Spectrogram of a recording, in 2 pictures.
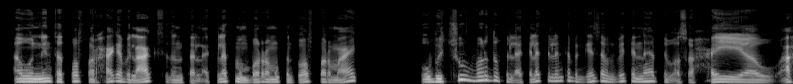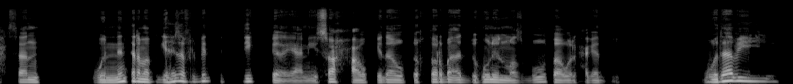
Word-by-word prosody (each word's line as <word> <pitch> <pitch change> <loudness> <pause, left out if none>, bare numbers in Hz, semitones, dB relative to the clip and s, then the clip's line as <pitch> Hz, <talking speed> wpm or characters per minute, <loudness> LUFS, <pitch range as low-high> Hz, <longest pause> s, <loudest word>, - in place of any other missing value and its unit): أو 130 +1 +6
إن 125 - +7
أنت 140 -1 +4
توفر 140 -5 -1
حاجة، 150 +8 +4
بالعكس 110 -5 +5
ده 100 - -6
أنت 95 -1 -5
الأكلات 125 +8 -2
من 105 -5 +2
بره 110 +3 0
ممكن 110 -2 -3
توفر 115 +1 -2
معاك، 130 +12 +1 0.7
وبتشوف 130 - +3
برضو 185 +1 +2
في - - -11
الأكلات 150 +1 -3
اللي 160 -1 -1
أنت 170 +1 -4
بتجهزها 140 +2 -3
في 125 - -4
البيت 145 +7 -5
إنها 135 0 +1
بتبقى 140 - -9
صحية 110 -3 +3
وأحسن، 105 +2 -1 0.6
وإن 105 +1 0
أنت 145 +3 +1
لما 125 -4 +4
بتجهزها 115 +7 -1
في 130 - -12
البيت 150 +5 -5
بتديك 135 -1 -6 0.2
يعني 85 0 -4
صحة 115 -1 +1
وكده 100 +3 -3
وبتختار 105 +3 -4
بقى 110 -1 -2
الدهون 110 +3 -3
المضبوطة 100 +2 -2
والحاجات 90 -1 -6
دي. - - -31 0.8
وده 115 +9 +4
بي 140 -6 -2
115 Hz, 170 wpm, -26 LUFS, 105-140 Hz, 0.8 s, إن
